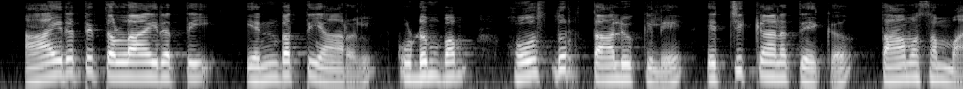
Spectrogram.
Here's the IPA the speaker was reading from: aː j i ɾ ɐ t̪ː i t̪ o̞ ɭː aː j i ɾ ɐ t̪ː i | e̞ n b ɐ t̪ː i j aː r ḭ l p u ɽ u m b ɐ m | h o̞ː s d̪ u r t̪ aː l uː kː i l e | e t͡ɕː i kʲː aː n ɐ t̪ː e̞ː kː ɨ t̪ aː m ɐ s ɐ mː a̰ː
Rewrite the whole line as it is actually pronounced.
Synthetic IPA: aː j i ɾ ɐ t̪ː i t̪ o̞ ɭː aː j i ɾ ɐ t̪ː i | e̞ n b ɐ t̪ː i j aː r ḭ l k u ɽ u m b ɐ m | h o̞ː s d̪ u r t̪ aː l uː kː i l e | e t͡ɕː i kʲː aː n ɐ t̪ː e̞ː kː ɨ t̪ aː m ɐ s ɐ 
